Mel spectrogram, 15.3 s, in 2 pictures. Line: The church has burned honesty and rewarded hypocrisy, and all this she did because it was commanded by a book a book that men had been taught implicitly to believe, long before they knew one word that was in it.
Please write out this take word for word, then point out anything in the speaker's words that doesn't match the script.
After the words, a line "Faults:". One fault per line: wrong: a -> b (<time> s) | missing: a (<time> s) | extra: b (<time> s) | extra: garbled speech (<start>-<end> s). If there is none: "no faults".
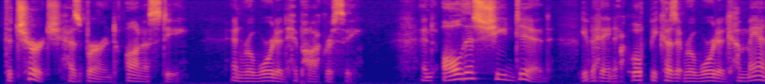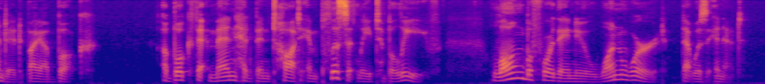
The church has burned honesty and rewarded hypocrisy, and all this she did [garbled] because it rewarded commanded by a book a book that men had been taught implicitly to believe, long before they knew one word that was in it.
Faults:
extra: garbled speech (5.8-6.4 s)
wrong: was -> rewarded (6.8 s)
